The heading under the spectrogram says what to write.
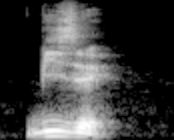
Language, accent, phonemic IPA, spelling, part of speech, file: French, France, /bi.zɛ/, biset, noun, LL-Q150 (fra)-biset.wav
- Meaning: rock pigeon (Columba livia)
